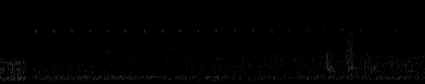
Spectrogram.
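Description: Faint insect chirping: a high-pitched pulse repeating about five times a second, starting just after a brief gap in the sound. A couple of soft clicks near the end.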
